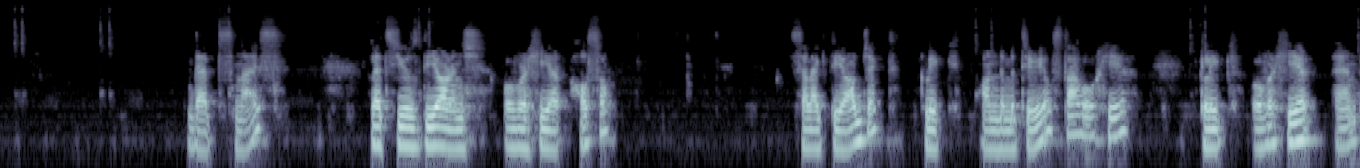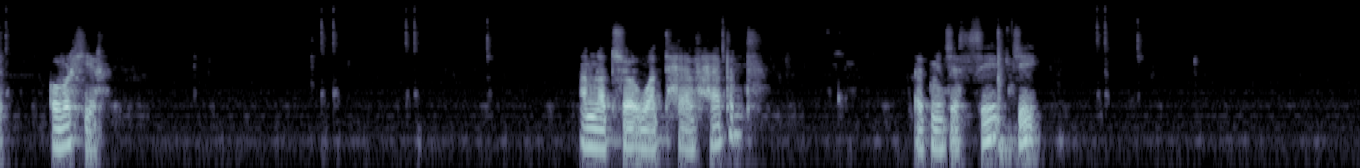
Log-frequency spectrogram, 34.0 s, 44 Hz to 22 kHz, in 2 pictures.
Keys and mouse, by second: 4.8-16.7 drag, 20.6-23.7 drag, 23.7-24.9 middle drag, 29.1 g, 30.8-33.0 middle drag.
